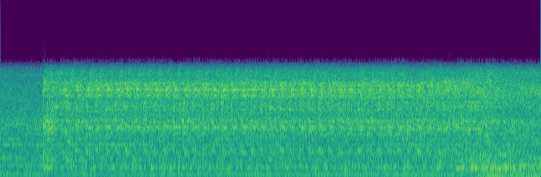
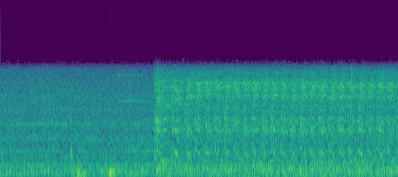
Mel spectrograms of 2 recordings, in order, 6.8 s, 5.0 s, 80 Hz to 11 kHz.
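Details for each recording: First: 2004 VW Jetta 1.9L TDI BEW engine that ran out of fuel, after priming fuel filter and pump: starter whirs briefly, engine catches into steady even diesel idle; normal start. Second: Crank-no-start on a 2004 VW Jetta wagon, 1.9L TDI BEW diesel: starter cranks at a steady even pace for several seconds but the engine never fires; listening for the pump under the rear seat, fuel starvation suspected.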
